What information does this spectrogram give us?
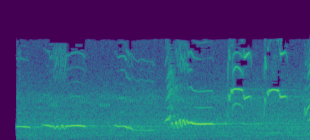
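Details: Male common blackbird singing at sunset near a pedestrian bridge over a railway in Oradea, establishing a territory; a few clear whistled phrases near the same pitch, a brief higher twitter at the end.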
